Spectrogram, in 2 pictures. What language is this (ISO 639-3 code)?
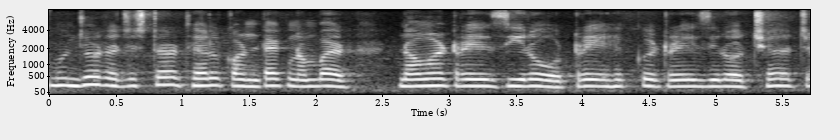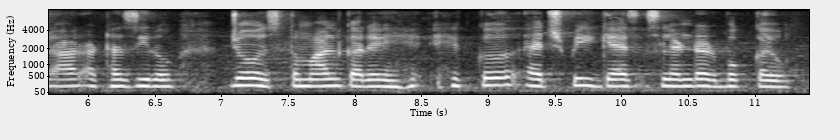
snd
